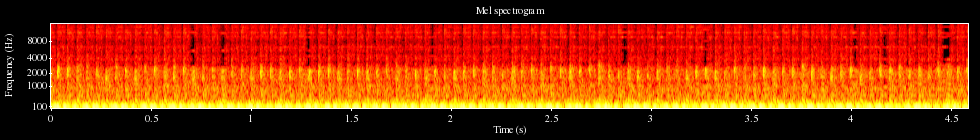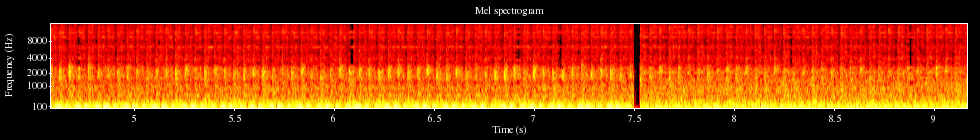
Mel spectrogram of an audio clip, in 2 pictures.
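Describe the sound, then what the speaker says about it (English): Sailboat engine running in gear with the propeller spinning, a loud, steady close-up throb from the engine compartment that dips slightly near the end. "this is the motor in gear with prop spinning"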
